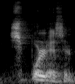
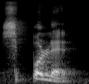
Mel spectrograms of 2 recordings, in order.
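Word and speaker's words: שִׁבֹּלֶת: 그러면은 다음과 같이 발음을 한번 해봐라. 시냇물이라는 뜻이에요. 시냇물 십볼렛을 발음해봐라 라고 얘기하는 거예요. 근데 이 사람이 십볼렛 이렇게 발음하면 그래 너는 맞다. 그리고 만약에 십볼렛 이게 SH 발음을 해야 되는데 S 발음을 하게 되면은 너는 거짓말쟁이라서 쳐 죽였어요 거기서.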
